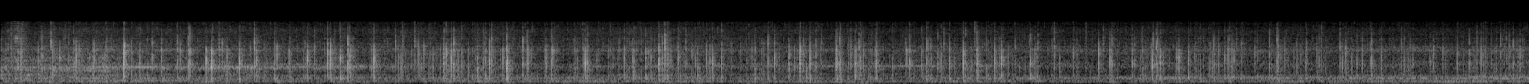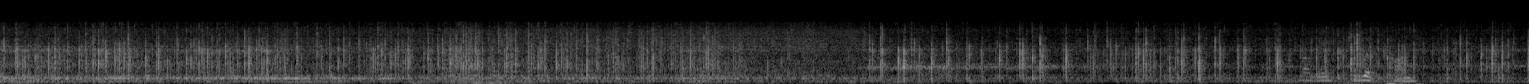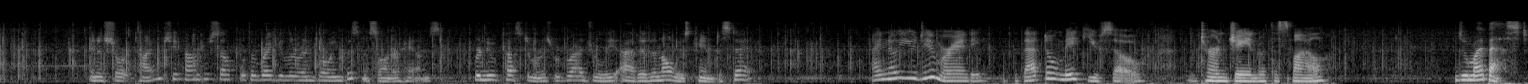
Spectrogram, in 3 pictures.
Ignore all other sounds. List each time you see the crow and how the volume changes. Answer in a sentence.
You can't hear the crow here.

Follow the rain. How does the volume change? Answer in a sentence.
The loudness of the rain goes down.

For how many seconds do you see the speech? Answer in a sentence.
You can hear the speech for 13 seconds altogether.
